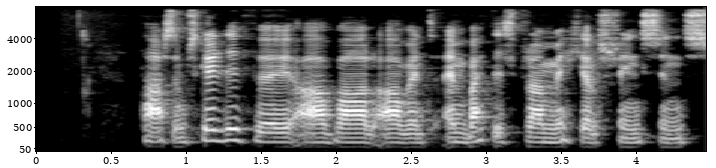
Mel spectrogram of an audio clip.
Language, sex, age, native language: Icelandic, female, 16, Polish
